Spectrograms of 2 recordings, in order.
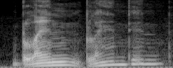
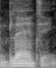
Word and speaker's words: Blanton: other unsung hero that was really unsung hero, Blandon. How do you say his name? Basically, our backup tight end. Because when Higby went down, I was like, ugh, like Looks like Blanton. yeah, Blanton, Kendall Blanton.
